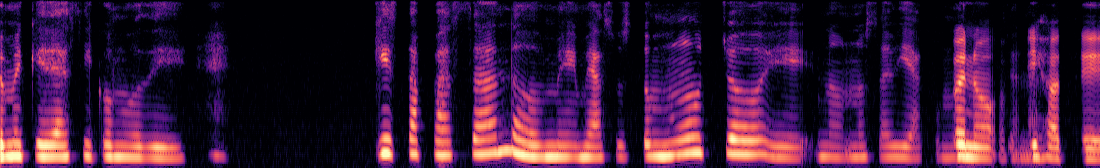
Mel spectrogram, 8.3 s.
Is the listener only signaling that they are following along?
No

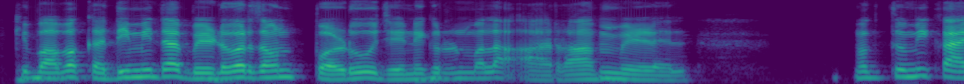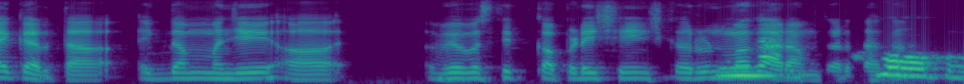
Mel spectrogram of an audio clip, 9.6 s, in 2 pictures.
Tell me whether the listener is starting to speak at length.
Yes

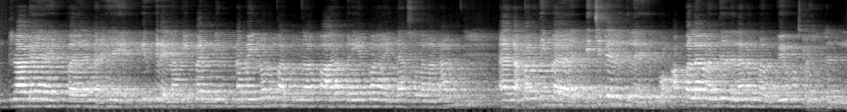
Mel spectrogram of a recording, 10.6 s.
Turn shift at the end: No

